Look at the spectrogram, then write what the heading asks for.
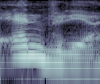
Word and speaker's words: Nvidia: correct here that Nvidia some people say it wrong they say Nvidia it's Nvidia is NVIDIA in the Dow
